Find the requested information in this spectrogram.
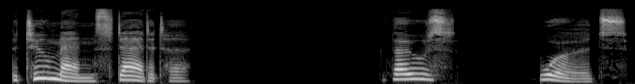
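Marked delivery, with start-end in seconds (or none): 3.9-6.3 halting, word by word; slow. A narrator's reading. Firmin answers Madame Giry's warning, slowly. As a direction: spread the words apart with a long pause between. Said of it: "Monsieur Firmin said slowly".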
